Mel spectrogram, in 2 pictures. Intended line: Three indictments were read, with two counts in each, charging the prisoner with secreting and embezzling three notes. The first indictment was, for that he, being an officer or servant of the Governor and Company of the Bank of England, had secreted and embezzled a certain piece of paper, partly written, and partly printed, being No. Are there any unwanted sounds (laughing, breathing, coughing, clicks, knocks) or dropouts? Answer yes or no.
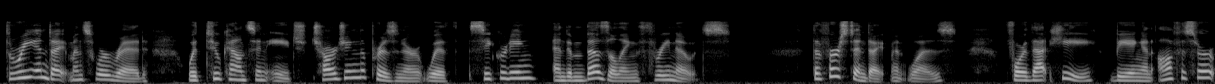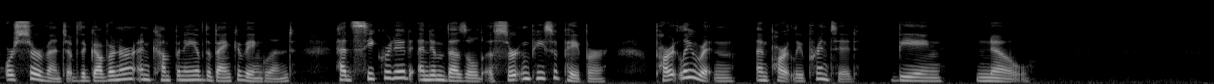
no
